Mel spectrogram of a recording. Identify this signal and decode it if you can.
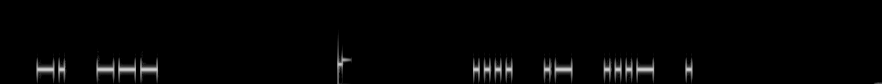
Morse code, heard as a keyed tone, about 22 wpm, spaced as for 16 wpm, 690 Hz. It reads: NO HAVE
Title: 2x Character Spacing - Top 100 Words - 22wpm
